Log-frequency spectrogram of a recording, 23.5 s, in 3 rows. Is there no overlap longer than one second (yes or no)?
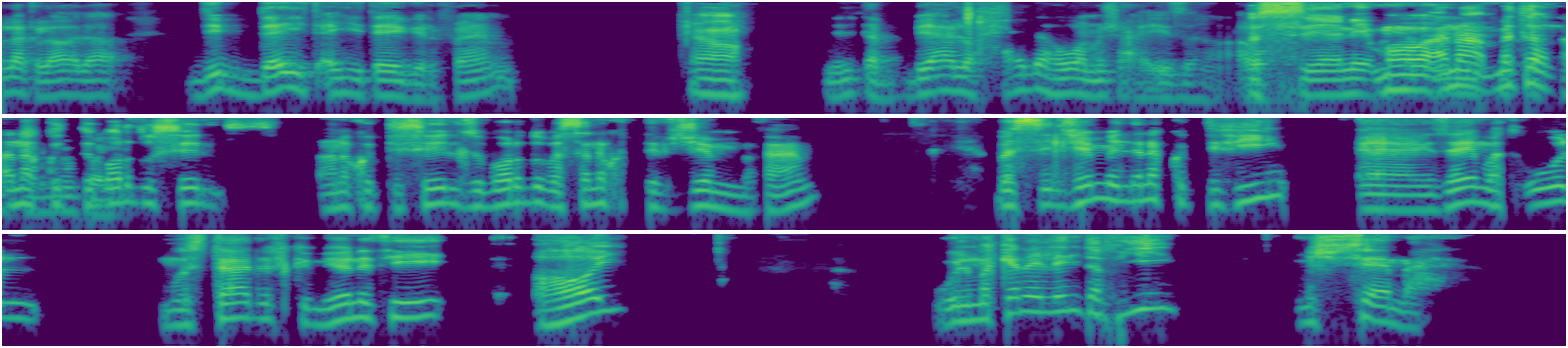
no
